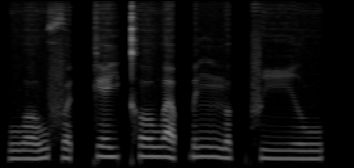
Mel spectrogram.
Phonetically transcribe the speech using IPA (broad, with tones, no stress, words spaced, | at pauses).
wo˨˥wfɵ˨˥t̚ke˥jkʰo˥w ɐ˨˥p̚ɪ˥ŋ n̪ʊ˧k̚fiː˧w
